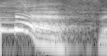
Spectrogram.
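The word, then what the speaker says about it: Leffe: but I believe the pronunciation is Lef.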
